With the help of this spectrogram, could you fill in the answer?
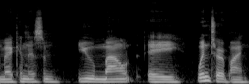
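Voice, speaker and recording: A man with a Danish accent on a very clean recording with a silent background. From Denmark. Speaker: wind energy consultant. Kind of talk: panel discussion.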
